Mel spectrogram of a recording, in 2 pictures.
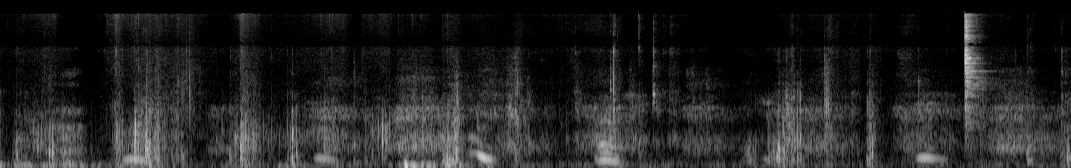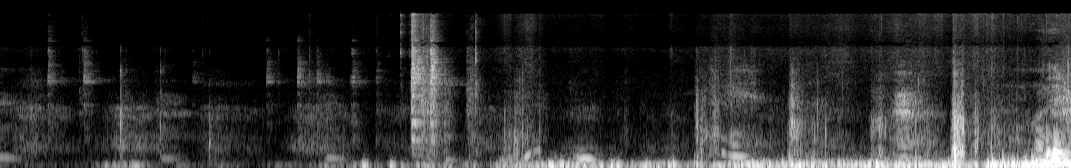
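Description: Steel ranch gate being handled and swung shut, with scattered knocks, clinks and short creaks. There is a sharper metallic clank about seven seconds in and another about eleven seconds in. Footsteps on a dirt trail run underneath, and a low rumble of wind on the microphone builds toward the end.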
